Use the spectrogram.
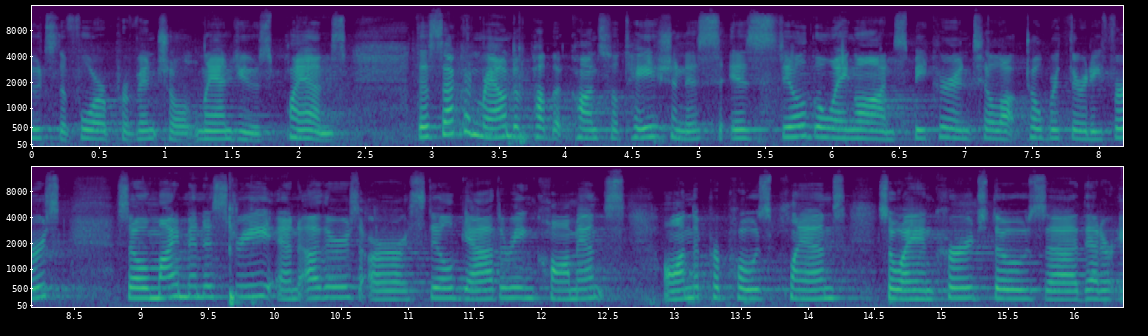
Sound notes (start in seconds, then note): none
